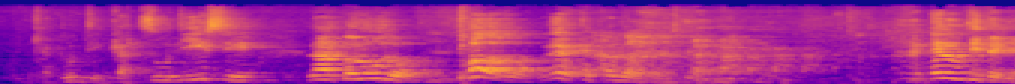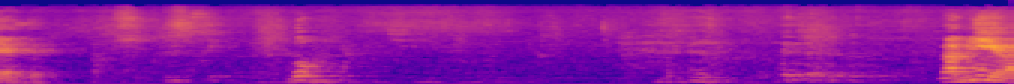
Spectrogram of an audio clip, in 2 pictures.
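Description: An older man speaks with animation in a room with some echo.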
